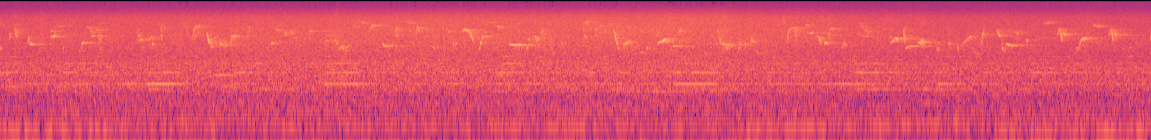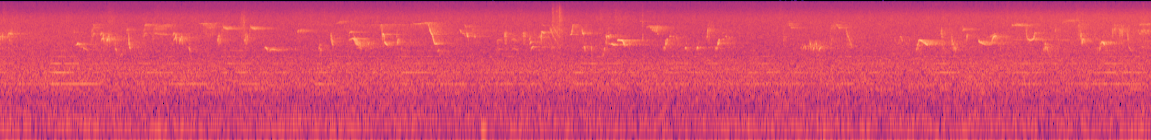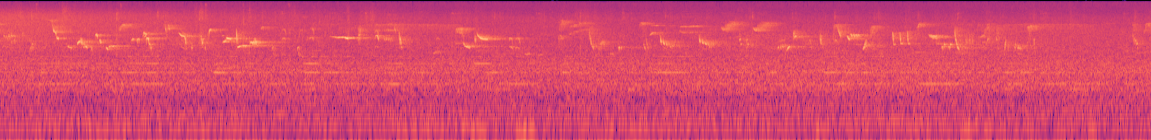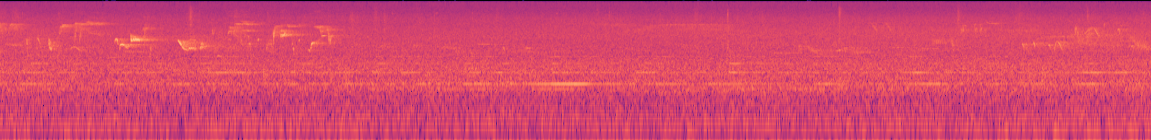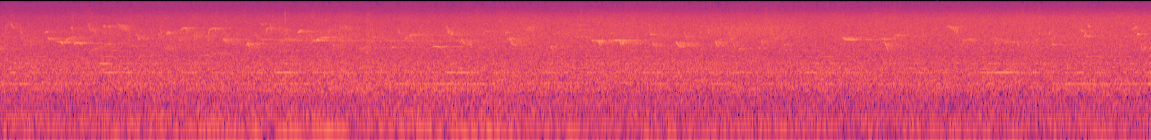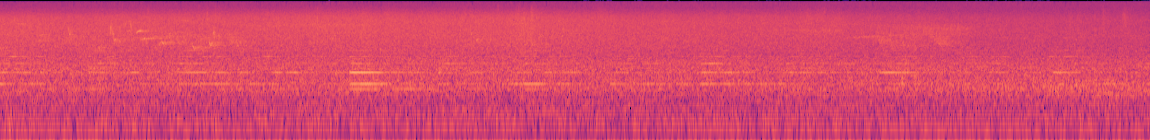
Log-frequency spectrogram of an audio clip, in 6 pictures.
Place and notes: Poznan, Naramowice district, nature reserve "Zurawiniec" - bells and trees
pulsing sound of distant church bells spilling over the trees. peaceful, rustling forest ambience on a sunny Sunday.
Poznan, Poland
